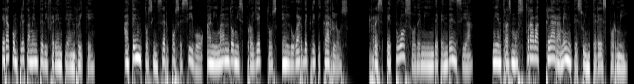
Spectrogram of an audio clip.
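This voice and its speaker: A narrator reading a scripted first-person story in a measured, sentimental way. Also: mid-range voice, mellow, dry recording, studio quality.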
